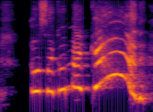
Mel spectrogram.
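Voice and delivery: high mock shriek of shock; shocked squeal. Retold shock at reveal.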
